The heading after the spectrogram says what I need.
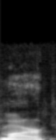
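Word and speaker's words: Meagher: cumbersome task sylvia maher m-e-a-g-h-e-r pronounced mar a wonderful lady we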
